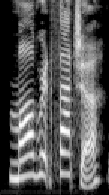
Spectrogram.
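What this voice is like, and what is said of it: Put-on British accent. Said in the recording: “that's not an Australian ... I don't even know what accent I'm doing. ... You did British.”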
